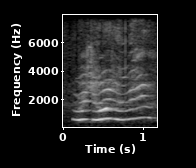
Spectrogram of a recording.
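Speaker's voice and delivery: high sobbing shriek; crying with joy. Retold or imitated. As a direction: scream it through happy tears. Sister crying out the prize.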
